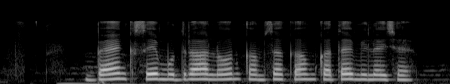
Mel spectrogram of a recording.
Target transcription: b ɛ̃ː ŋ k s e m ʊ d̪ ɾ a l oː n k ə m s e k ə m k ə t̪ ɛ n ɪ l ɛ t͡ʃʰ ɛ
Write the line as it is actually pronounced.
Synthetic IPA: b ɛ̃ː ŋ k s e m ʊ d̪ ɾ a l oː n k ə m s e k ə m k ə t̪ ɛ m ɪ l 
